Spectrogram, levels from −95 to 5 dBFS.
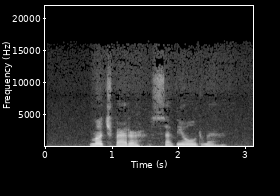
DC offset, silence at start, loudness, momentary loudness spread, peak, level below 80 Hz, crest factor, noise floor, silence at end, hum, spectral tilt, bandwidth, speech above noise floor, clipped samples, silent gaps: under 0.1%; 0.7 s; -19 LUFS; 17 LU; -2 dBFS; -50 dBFS; 18 dB; -55 dBFS; 0.4 s; none; -5.5 dB/octave; 16 kHz; 37 dB; under 0.1%; none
